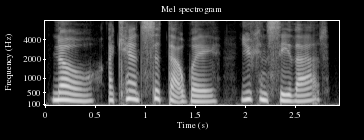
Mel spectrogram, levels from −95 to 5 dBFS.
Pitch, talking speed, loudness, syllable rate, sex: 225 Hz, 205 wpm, -17 LUFS, 4.1 syllables/s, female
